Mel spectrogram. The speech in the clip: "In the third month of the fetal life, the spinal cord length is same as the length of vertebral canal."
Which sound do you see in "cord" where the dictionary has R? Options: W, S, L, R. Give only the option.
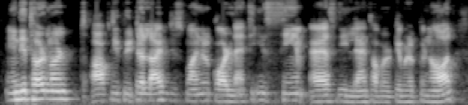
L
